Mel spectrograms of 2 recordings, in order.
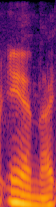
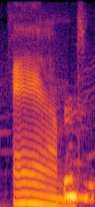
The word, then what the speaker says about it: and: you say and or in it sounds like you're saying in for lunch and okay so so what you're saying what I'm hearing is when I should hear ah like apple and and for lunch and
